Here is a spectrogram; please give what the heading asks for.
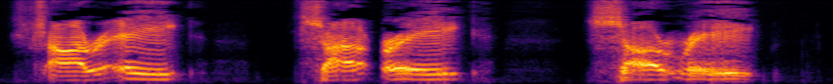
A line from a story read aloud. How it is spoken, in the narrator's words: Mormont's own raven had croaked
